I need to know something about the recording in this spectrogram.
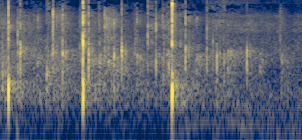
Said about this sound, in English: Thank you very much. Give him a round of applause, please, brothers and sisters.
